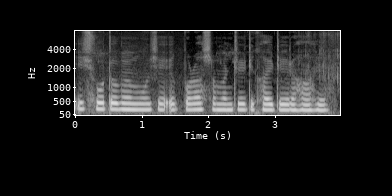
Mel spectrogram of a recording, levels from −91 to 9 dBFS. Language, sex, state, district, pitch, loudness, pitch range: Hindi, female, Arunachal Pradesh, Papum Pare, 205 Hz, -13 LUFS, 195-210 Hz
